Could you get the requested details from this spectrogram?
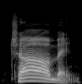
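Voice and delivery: imitating Bond. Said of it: "all he seems to say is just".

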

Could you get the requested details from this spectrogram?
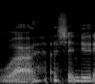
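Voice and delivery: low, soft retreat; abashed self-talk. Retold or imitated. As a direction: back off quietly, catching yourself. Quotes self catching the habit.

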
